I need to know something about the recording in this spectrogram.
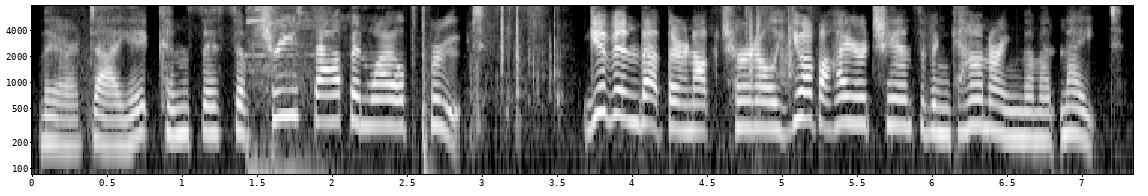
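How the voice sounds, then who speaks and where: A woman's voice: high voice, lively intonation, moderate pace, fairly bright tone, slight background noise. A woman voicing a bookish young girl in a video game, lecturing precisely and earnestly with some self-importance. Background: music.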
